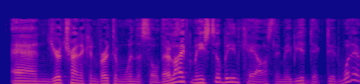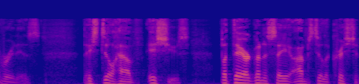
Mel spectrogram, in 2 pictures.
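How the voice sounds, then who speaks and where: A man with a normal speaking voice talks at a fairly quick pace and medium pitch. His intonation is lively, and his loudness swings widely. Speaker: pastor. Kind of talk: casual religious podcast discussion. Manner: conversational, uses fillers.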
